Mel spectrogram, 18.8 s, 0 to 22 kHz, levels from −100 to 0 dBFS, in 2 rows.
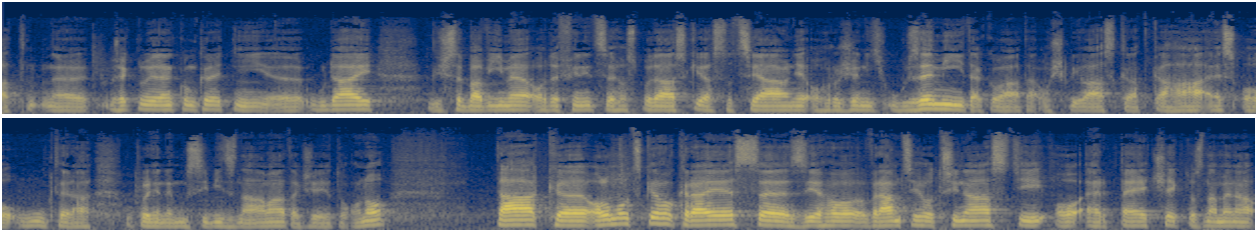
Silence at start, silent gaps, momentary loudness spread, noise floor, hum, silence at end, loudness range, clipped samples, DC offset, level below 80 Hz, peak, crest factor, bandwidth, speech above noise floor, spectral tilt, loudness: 0 s; none; 13 LU; -55 dBFS; none; 0 s; 10 LU; under 0.1%; under 0.1%; -58 dBFS; -6 dBFS; 20 dB; 14.5 kHz; 29 dB; -5.5 dB/octave; -26 LUFS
